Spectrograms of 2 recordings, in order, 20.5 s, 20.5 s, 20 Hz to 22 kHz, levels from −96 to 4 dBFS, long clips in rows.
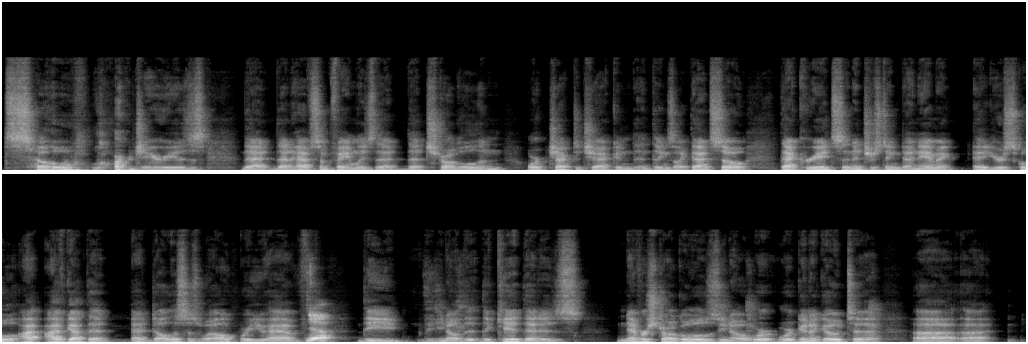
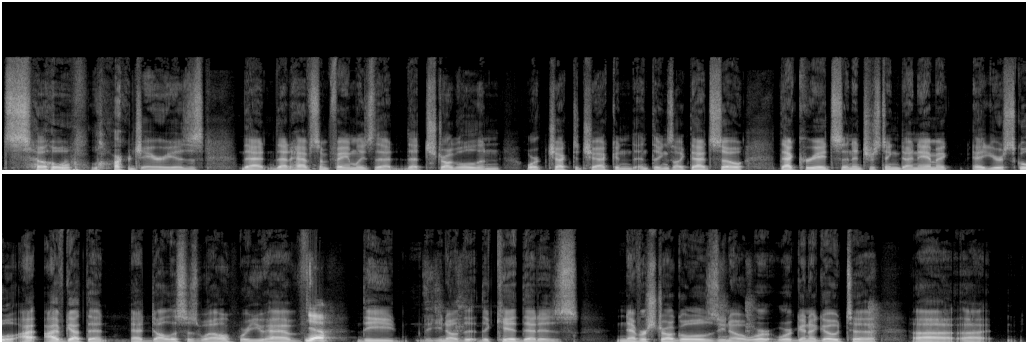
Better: second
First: room echo; very slight; dies away in 0.2 s // off-mic speech; far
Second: none

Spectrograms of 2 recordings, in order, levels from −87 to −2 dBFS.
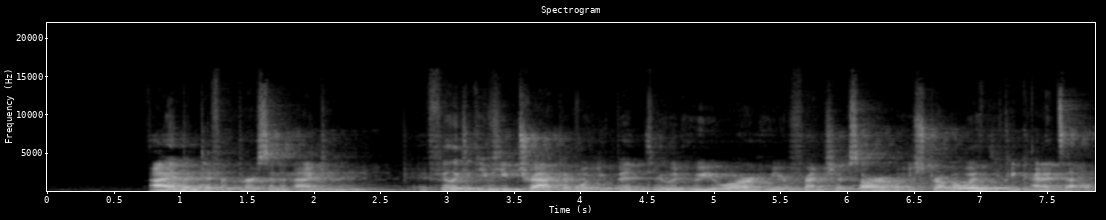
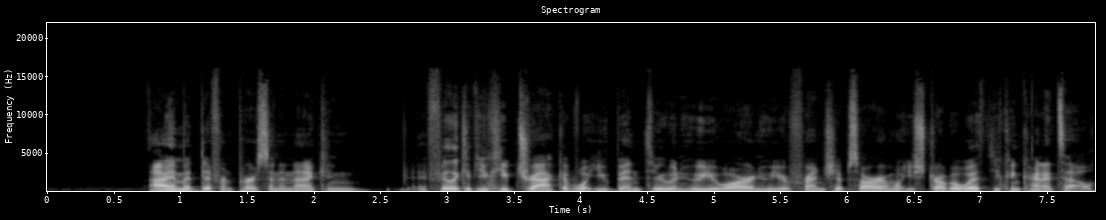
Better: second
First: room echo; slight; dies away in 1.1 s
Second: none

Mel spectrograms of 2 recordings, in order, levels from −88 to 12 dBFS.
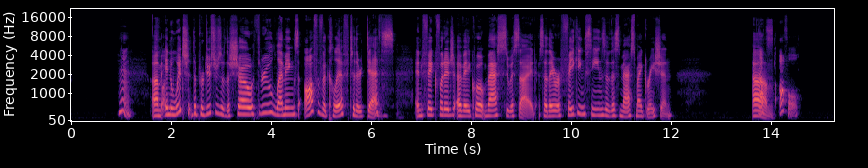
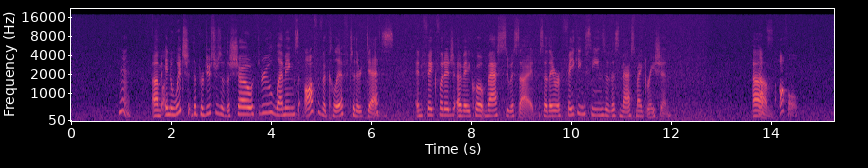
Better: first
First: none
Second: hiss; noticeable; throughout; 15 dB below the speech

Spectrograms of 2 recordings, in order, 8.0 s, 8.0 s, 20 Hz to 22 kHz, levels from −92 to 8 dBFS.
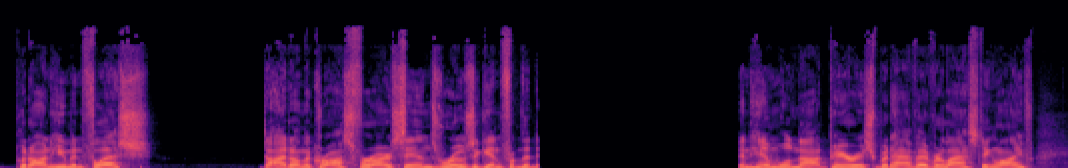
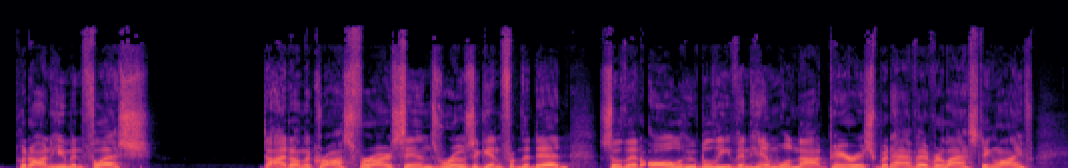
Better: second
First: audio cutting out; at 4 s for 1.5 s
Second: none

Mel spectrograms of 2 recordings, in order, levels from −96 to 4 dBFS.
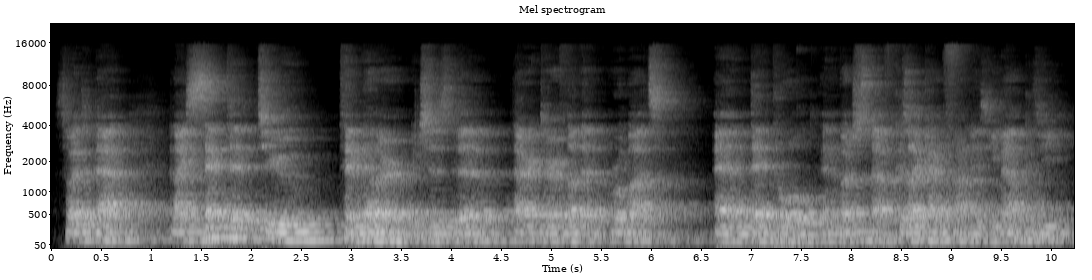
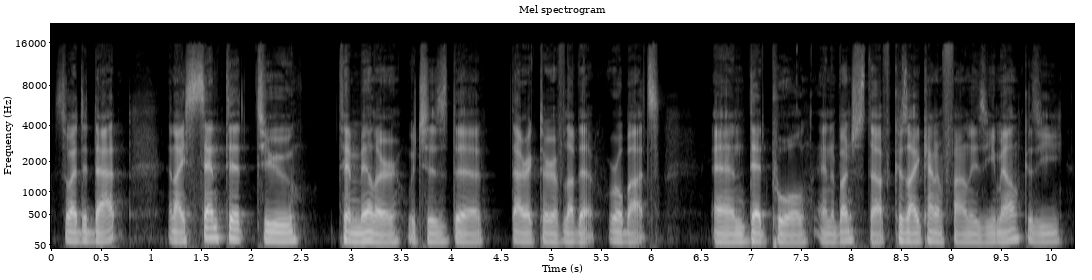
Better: second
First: off-mic speech; far // room echo; strong; dies away in 1.2 s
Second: none

